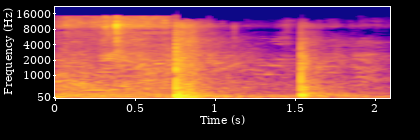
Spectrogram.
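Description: Two aerial firework shells bursting with sharp booms. The first, about three quarters of a second in, is the louder; the second follows under a second later, each with a short echoing tail.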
